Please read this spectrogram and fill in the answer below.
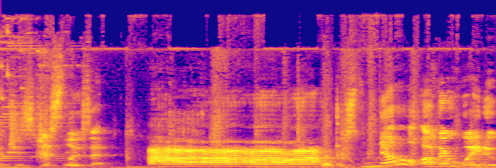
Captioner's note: screams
